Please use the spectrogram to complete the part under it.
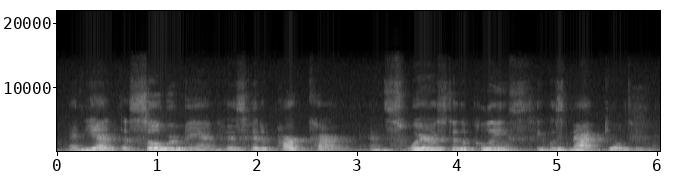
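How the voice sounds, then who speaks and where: Slow woman reading aloud in an echoey room. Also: fairly low pitch. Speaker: reading group participant. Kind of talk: slow poetry read-aloud. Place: indoor room at a senior center. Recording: echoey room, distant mic, faint noise.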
